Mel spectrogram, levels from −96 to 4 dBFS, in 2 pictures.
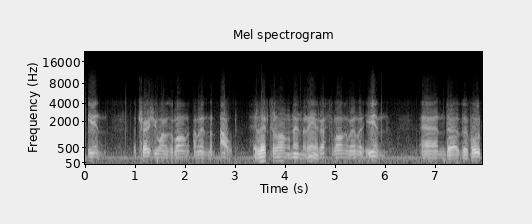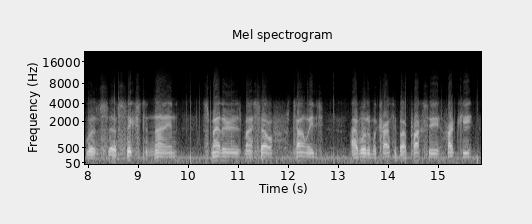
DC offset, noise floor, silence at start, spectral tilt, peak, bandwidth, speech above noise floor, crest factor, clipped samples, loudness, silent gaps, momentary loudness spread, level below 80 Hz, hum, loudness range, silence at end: under 0.1%; -41 dBFS; 0 s; -8.5 dB/octave; 0 dBFS; 5.4 kHz; 20 dB; 22 dB; under 0.1%; -21 LUFS; none; 17 LU; -50 dBFS; none; 2 LU; 0 s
